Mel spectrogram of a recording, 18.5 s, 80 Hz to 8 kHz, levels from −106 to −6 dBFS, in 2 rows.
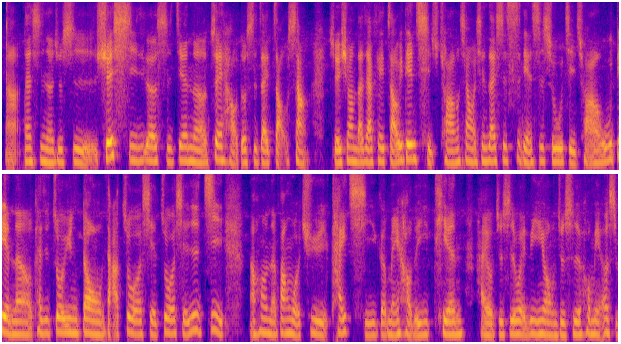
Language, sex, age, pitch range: Chinese, female, 20-39, 175-205 Hz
